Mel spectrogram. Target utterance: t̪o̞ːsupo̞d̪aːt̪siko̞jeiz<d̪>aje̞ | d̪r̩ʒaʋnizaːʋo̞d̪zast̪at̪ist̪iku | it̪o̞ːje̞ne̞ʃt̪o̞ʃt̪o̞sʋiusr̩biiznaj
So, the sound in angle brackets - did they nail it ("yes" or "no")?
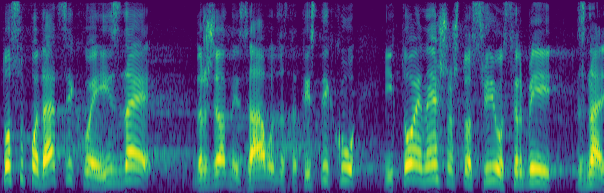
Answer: yes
